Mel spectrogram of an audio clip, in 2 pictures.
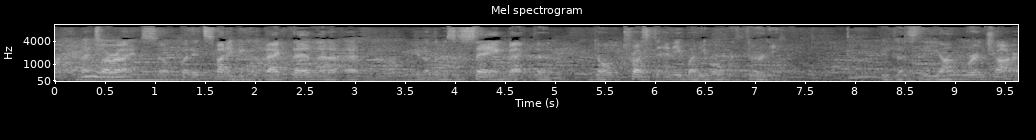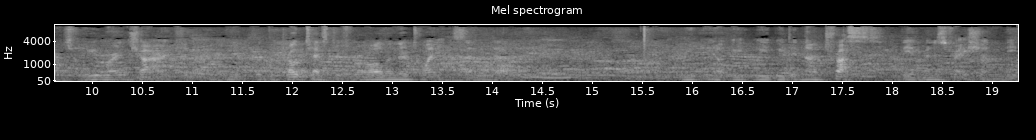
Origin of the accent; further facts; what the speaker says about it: Paris, Île-de-France, France; now in United States; Well, I was from France. I came from Paris.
